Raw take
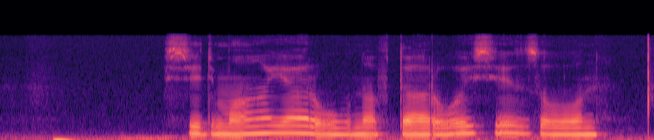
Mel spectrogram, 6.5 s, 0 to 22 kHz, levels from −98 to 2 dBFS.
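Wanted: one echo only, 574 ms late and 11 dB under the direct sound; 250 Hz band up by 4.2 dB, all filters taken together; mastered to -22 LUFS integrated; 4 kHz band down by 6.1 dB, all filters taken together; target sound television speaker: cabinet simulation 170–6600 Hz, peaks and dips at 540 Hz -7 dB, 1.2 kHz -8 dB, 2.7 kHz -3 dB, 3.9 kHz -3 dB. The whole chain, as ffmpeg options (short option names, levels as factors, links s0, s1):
-af "highpass=f=170:w=0.5412,highpass=f=170:w=1.3066,equalizer=f=540:t=q:w=4:g=-7,equalizer=f=1200:t=q:w=4:g=-8,equalizer=f=2700:t=q:w=4:g=-3,equalizer=f=3900:t=q:w=4:g=-3,lowpass=f=6600:w=0.5412,lowpass=f=6600:w=1.3066,equalizer=f=250:t=o:g=8,equalizer=f=4000:t=o:g=-6,aecho=1:1:574:0.282"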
